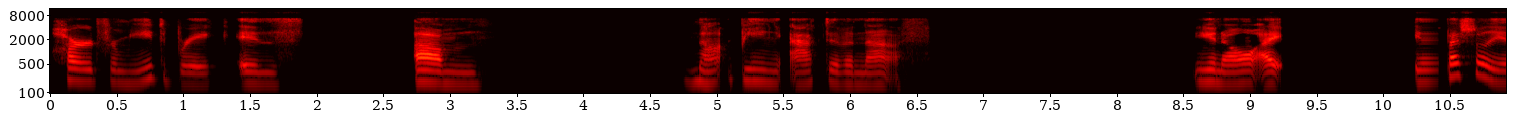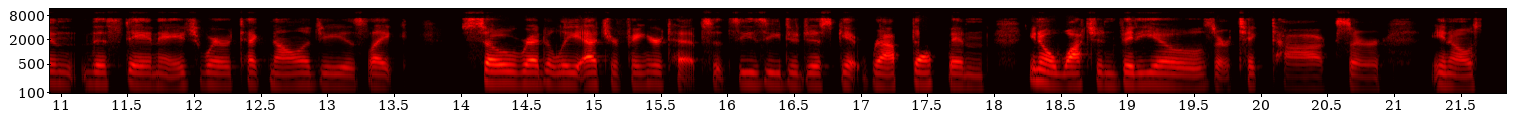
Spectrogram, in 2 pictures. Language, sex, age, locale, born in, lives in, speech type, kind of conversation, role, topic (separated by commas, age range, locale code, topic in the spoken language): English, female, 40-44, en-US, United States, United States, conversation, unstructured, none, Why do some habits feel so difficult to change, even when we want to?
